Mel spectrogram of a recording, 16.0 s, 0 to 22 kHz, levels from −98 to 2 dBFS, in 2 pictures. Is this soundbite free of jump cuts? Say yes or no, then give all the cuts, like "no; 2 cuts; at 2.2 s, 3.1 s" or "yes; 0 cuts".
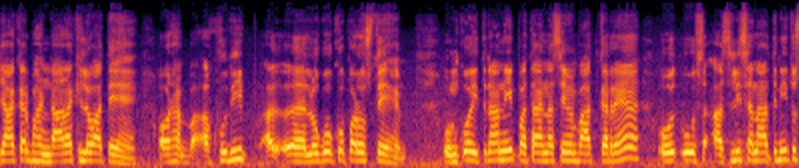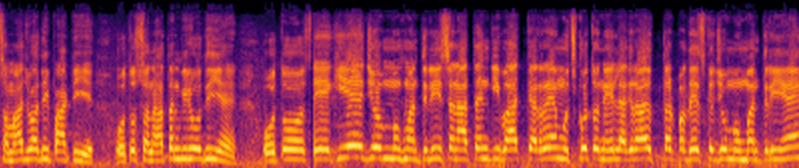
no; 1 cut; at 11.1 s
